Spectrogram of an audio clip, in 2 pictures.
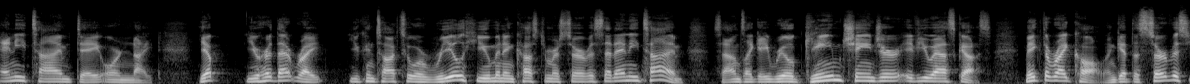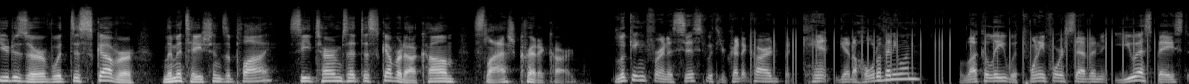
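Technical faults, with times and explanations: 19.41 to 23.46 s, train of clicks: right after "assist with your credit", roughly forty similar clicks arrive at an irregular pace averaging 10.6 per second, about 10 dB above the speech, ticking through pauses as well, likely from interference or a faulty connection or power supply.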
